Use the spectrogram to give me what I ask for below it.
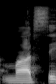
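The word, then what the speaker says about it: Marseille: दरअसल में दोस्तों नाम तो ऐसे लिखा जाता है पर इसको मार्क्से या मार्से के नाम से प्रोनाउंस किया जाता है।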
